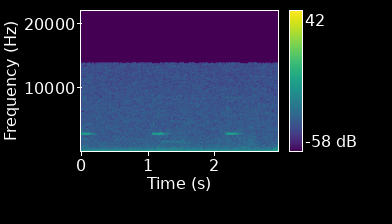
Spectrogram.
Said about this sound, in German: Wieder Piepser. Dass der Alltag gleich einholt.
